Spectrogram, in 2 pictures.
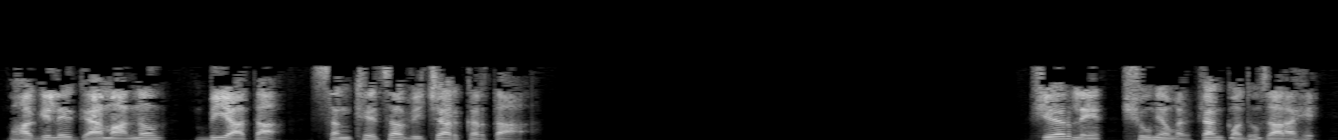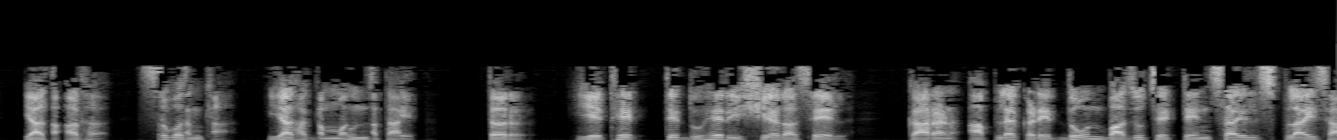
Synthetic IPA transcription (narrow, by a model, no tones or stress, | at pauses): bʱaɡileɡamanəŋ | biːat̪a | səŋkʰjet͡saʋit͡ɕaɾkəɾt̪a̰ | ɕijəɾleɕunjəʋəɾãŋkməd̪ʱund͡zaɦe | jaʔət̪ʰə | səɾʋəəŋkʰja̰ | jaaɡəmːənd͡zat̪aɦet̪̚ | t̪ːəɾ | jet̪ʰet̪ed̪uɦeɾiːɕiəɾəsel | kaɾəɳapljakəɽed̪onbad͡zut͡seʈensailsplajsa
